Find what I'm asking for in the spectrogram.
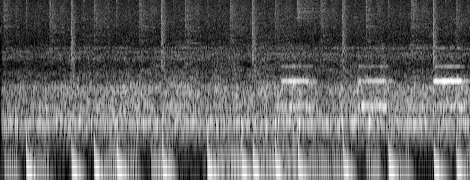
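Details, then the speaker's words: Electric unicycle ridden hard at speed: three short mid-pitched beeps about one a second over heavy wind and road rumble, the overload/power-limit warning, before a cutout; a fourth beep followed, so the wheel still functioned. "so there were three beeps before the cutout and there was another there was a fourth beep so the wheel is still functioning"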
